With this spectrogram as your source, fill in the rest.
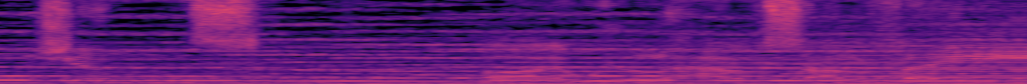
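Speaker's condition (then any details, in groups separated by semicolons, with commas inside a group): No condition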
